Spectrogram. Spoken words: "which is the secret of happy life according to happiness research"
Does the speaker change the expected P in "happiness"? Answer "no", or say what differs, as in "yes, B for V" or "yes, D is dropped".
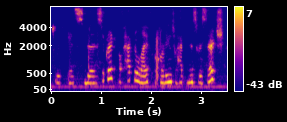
no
